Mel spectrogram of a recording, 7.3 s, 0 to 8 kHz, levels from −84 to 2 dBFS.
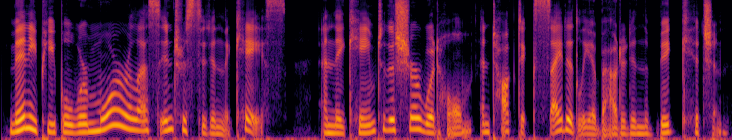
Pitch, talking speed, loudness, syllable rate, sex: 185 Hz, 215 wpm, -20 LUFS, 5.8 syllables/s, female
